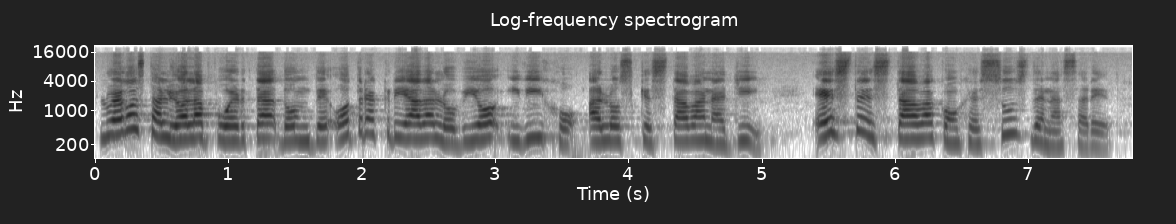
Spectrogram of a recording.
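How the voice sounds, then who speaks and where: A woman reading Bible verses aloud during a sermon, steady and careful. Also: sits high, normal speed. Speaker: scripture reader.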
